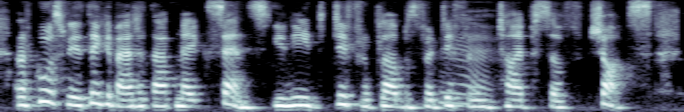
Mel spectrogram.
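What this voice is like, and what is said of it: Irish Dublin accent. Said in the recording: “I grew up actually in Dublin. You might hear from the accent”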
